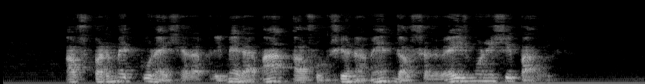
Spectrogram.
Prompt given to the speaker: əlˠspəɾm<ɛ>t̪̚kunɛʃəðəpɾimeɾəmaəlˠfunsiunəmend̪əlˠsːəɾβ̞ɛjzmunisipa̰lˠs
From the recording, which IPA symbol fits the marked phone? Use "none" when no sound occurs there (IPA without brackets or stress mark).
ɛ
